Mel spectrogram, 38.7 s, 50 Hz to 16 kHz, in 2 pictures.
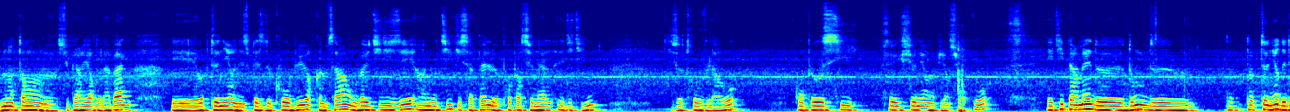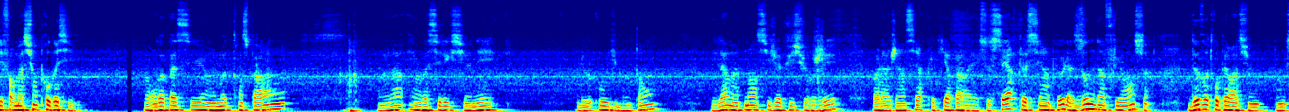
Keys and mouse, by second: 10.7 click, 11.9 click, 14.4 o, 24.2 click, 24.6 alt+z, 26.9-28.1 drag, 31.7 g.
